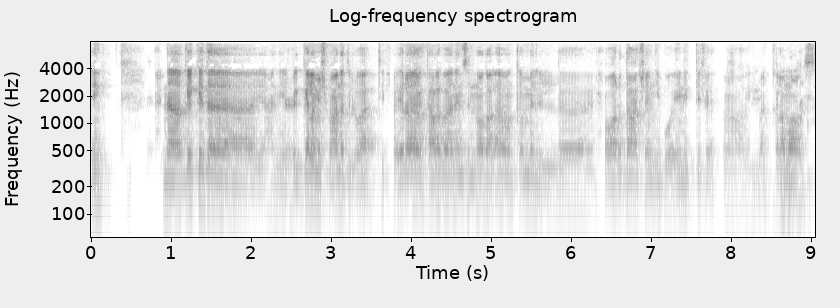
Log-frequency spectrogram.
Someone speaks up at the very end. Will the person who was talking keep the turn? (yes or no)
no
